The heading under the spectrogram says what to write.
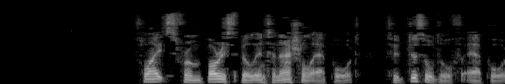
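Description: From start to finish the speech carries heavy transform-codec damage, most likely WMA compression at a bitrate around 24 kbps. Long transform blocks smear quantisation noise across tens of milliseconds, so consonants ring and pre-echo while weak spectral lines drop out. The result sounds washy and metallic, with a hiss that swells and fades with the voice. Unlike steady background noise, this hiss follows the signal.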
